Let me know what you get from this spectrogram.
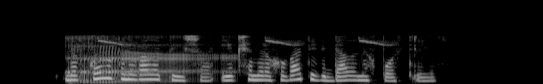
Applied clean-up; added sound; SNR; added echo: none; Fireworks + Burping, eructation; 10 dB; none.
